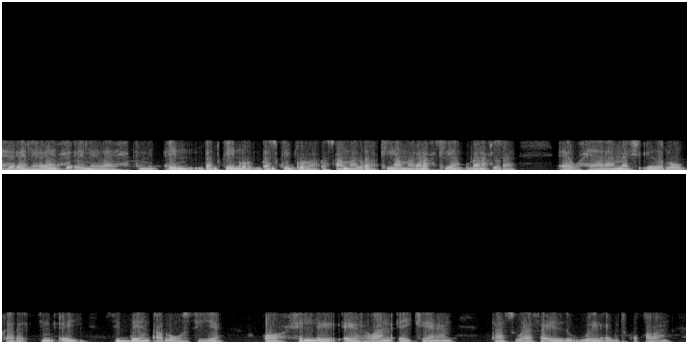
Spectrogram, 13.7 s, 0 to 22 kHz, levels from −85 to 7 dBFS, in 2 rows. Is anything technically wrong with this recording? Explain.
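Yes, two faults are audible.

Throughout, G.726 ADPCM coding leaves a harsh, rasping hiss that rises and falls with the speech, which fits 24 kbit/s. On a spectrogram, nothing shows above 3.8 kHz.

From the start until 5.02 s, a doubled audio track places a full-band copy about half a second behind, at roughly equal level. It likely comes from an edit holding two out-of-step copies. The waveform shows repeated shapes, and the copy ends abruptly.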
